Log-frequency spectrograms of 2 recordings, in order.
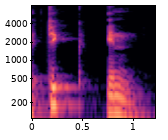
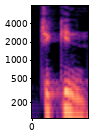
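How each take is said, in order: First: "चिक इन" as two slow, separate beats; split into syllables. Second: Said in the usual way. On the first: Shown as a demonstration. Teacher counting sounds for students, "चिक इन" broken in two. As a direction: pause between "चिक" and "इन". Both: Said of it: "दो sound है ना".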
